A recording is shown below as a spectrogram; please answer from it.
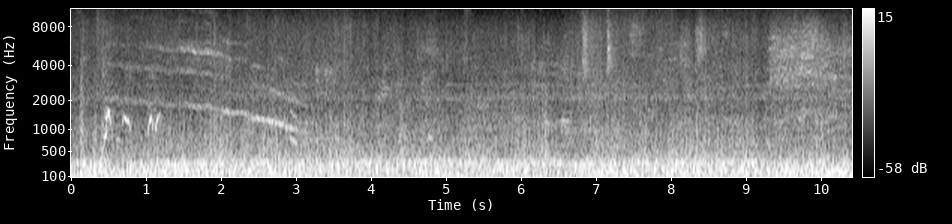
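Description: Roller coaster ride heard from the front row: wind buffets the camera microphone as the train runs along the track. In the first three seconds a whine falls in pitch, and a few brief rider shouts come near the start.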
